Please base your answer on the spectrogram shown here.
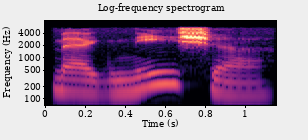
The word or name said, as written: magnesia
